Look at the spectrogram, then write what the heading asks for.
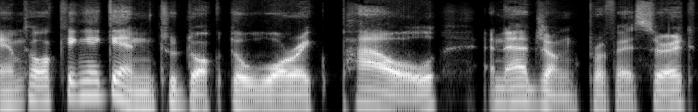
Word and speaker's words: Warwick: The English pronounce it with a silent W in the middle, and the Americans tend to pronounce the W explicitly, which of course is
